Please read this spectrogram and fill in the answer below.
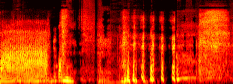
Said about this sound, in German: du machst schon Geräusche und knurrst oder?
